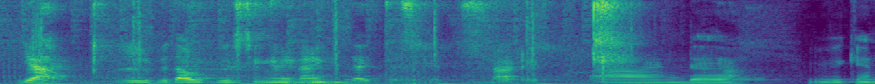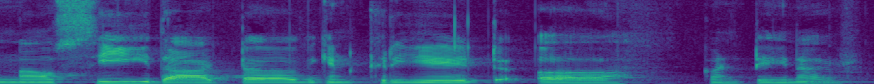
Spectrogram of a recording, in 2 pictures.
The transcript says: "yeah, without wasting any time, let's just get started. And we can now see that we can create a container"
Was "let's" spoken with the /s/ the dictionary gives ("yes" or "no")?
no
